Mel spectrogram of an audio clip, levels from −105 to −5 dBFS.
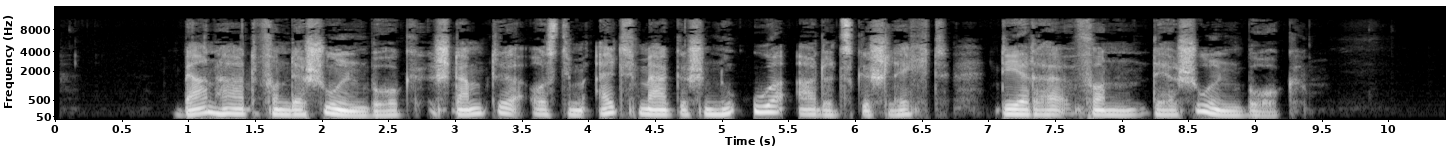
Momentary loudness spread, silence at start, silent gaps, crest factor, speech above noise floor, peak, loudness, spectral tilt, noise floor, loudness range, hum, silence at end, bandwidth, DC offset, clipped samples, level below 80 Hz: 9 LU; 0.9 s; none; 20 dB; 63 dB; -2 dBFS; -21 LUFS; -5 dB/octave; -84 dBFS; 3 LU; none; 1.1 s; 11.5 kHz; under 0.1%; under 0.1%; -44 dBFS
